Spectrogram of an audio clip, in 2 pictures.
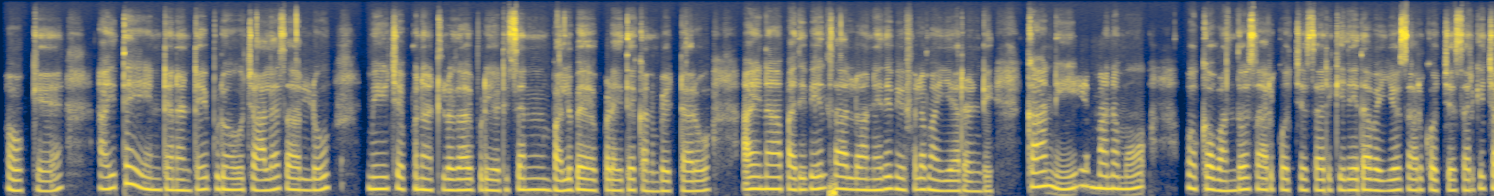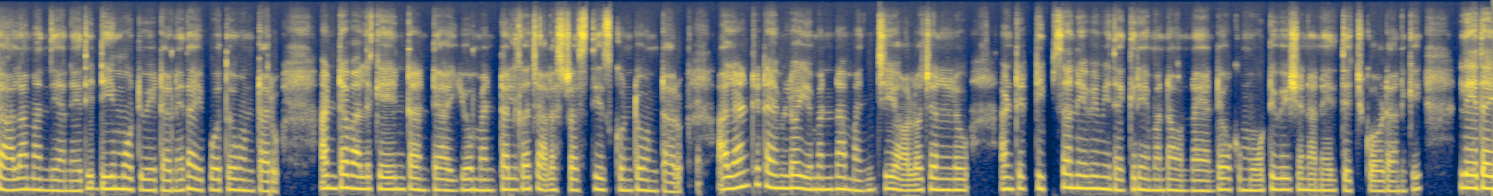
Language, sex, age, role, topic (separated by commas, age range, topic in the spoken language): Telugu, female, 25-29, host, ప్రయత్నం విఫలమైనప్పుడు మళ్లీ ప్రయత్నించడానికి మీరు ప్రేరణను ఎలా పొందుతారు?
